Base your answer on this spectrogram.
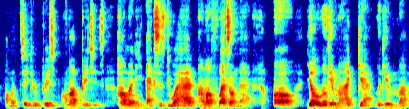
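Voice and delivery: lame rapper impression. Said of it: "I kinda started saying it kinda lamely".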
